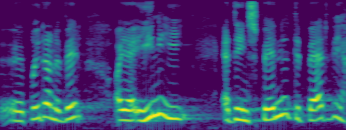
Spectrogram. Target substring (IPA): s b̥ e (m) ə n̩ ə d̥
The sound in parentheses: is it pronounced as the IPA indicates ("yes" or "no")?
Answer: no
